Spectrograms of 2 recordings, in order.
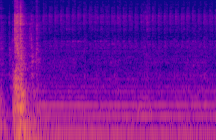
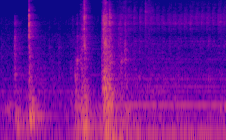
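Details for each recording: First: Accumulator slot machine after solenoid replacement: clunk at start, smooth quiet reel motor hum with no rattle, clunk at stop; the earlier horrible vibration sound is gone. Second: Accumulator slot machine after solenoid replacement: scattered sharp mechanical clicks; the lockout bar gives only a weak, gentle tap instead of a strong click.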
